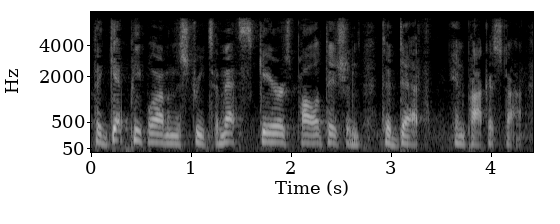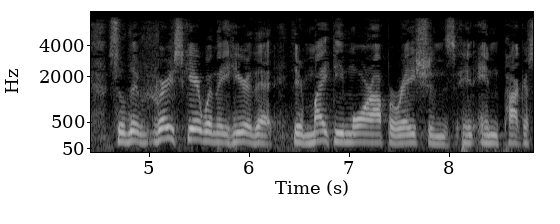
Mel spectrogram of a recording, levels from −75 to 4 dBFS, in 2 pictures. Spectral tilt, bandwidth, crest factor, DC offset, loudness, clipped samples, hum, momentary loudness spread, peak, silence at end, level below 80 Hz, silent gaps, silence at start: -5.5 dB/octave; 7.4 kHz; 16 dB; under 0.1%; -28 LUFS; under 0.1%; none; 8 LU; -12 dBFS; 0 s; -56 dBFS; none; 0 s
